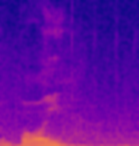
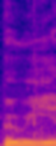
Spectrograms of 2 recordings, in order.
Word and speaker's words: buoy: It's a buoy. Or buoy as the Americans say.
